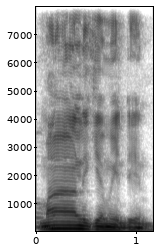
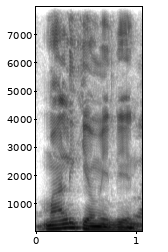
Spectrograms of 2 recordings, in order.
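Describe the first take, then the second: First: The first vowel of Malik is long. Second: The first vowel of Malik is short. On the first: This is the reading used in Indonesia. "Kalau kita" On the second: This is the reading used in Morocco. "Maliknya enggak panjang"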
